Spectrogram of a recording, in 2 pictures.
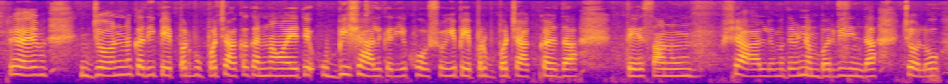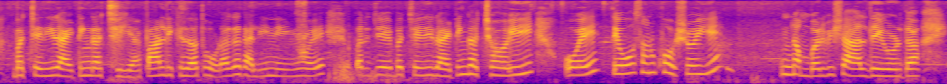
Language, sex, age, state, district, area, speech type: Dogri, female, 18-30, Jammu and Kashmir, Samba, urban, spontaneous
